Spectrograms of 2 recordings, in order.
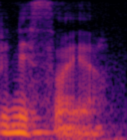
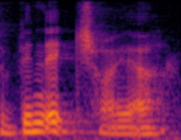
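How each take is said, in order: First: The word has a Burmese-style pronunciation. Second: The word has its standard Pali pronunciation.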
